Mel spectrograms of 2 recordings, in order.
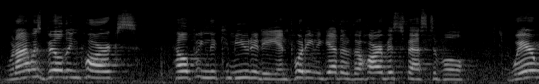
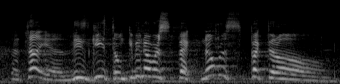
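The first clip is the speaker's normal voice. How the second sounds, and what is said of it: Rodney Dangerfield impression. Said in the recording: “does her Rodney Dangerfield impression”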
